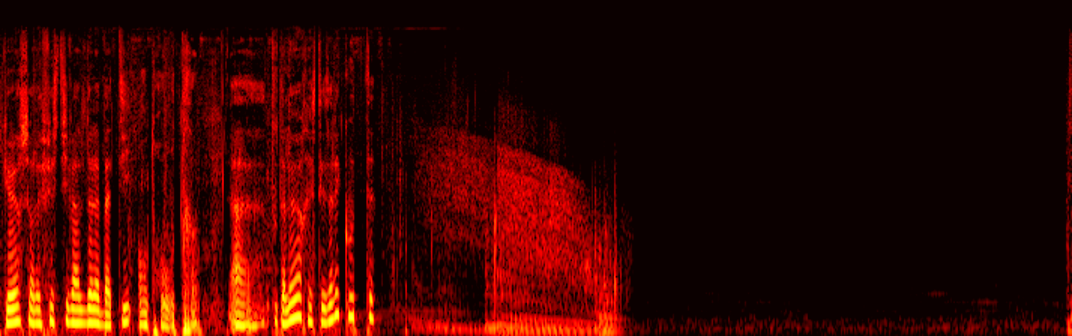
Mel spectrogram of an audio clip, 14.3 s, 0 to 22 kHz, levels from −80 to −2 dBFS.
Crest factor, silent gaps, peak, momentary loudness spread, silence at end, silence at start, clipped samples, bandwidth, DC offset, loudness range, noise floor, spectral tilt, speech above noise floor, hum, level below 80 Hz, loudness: 18 dB; none; -10 dBFS; 23 LU; 0 s; 0.05 s; under 0.1%; 16 kHz; under 0.1%; 20 LU; -73 dBFS; -7 dB/octave; 49 dB; none; -44 dBFS; -25 LUFS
